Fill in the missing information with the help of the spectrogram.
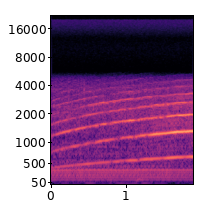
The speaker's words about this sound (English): Come on, hit your siren.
